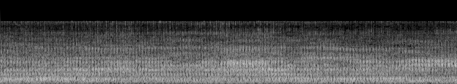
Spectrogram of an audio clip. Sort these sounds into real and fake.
real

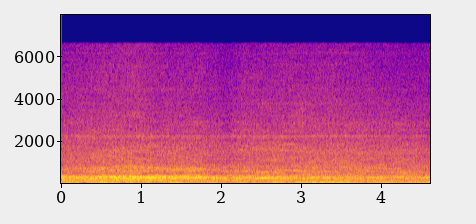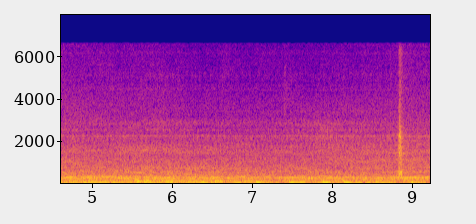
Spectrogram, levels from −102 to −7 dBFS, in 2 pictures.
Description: fake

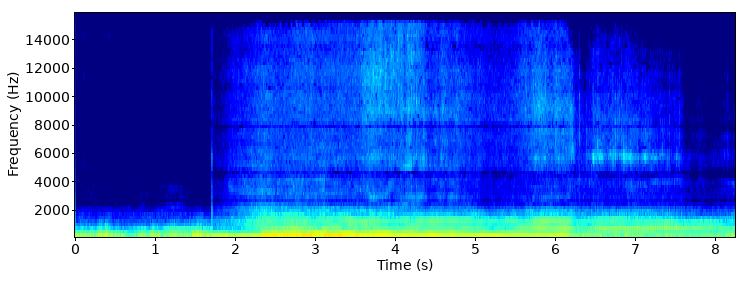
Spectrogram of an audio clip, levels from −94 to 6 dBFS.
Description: fake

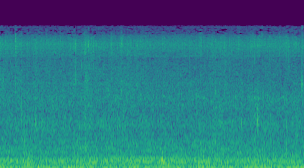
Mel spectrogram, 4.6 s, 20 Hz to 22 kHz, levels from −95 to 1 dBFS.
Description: real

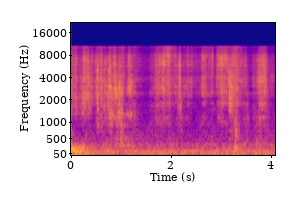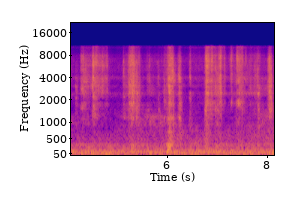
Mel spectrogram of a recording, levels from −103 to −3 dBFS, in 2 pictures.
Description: fake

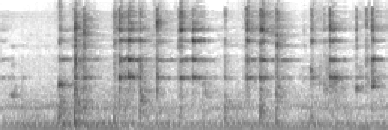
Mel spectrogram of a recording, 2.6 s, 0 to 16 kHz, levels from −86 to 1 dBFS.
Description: fake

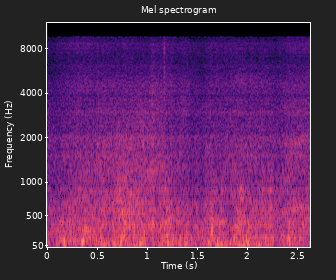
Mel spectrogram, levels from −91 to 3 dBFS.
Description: fake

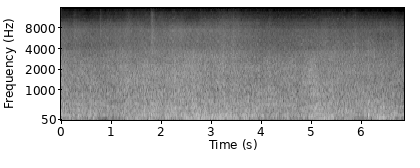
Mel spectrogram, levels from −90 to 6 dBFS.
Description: fake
